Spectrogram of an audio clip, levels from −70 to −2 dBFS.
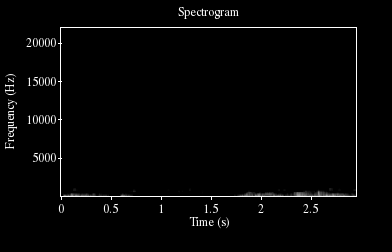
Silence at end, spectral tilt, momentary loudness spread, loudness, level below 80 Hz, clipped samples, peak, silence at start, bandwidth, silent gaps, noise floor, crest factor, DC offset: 0 s; -14 dB/octave; 16 LU; -44 LUFS; -66 dBFS; under 0.1%; -24 dBFS; 0 s; 2.4 kHz; none; -76 dBFS; 22 dB; under 0.1%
